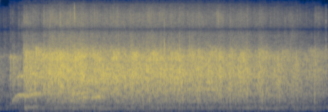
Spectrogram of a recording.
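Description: A crowd applauding at a town hall meeting in Jeju, a sudden burst of clapping that swells into a broad, sustained roar of applause and stays steady throughout.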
